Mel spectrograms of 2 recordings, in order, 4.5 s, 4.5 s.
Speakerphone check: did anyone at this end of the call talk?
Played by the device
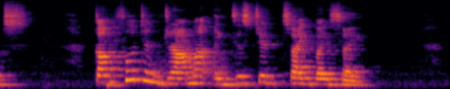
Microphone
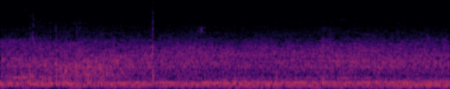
No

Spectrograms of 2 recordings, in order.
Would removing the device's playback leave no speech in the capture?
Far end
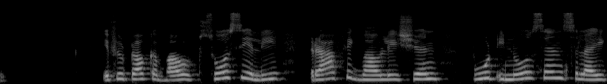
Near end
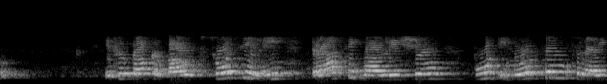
Yes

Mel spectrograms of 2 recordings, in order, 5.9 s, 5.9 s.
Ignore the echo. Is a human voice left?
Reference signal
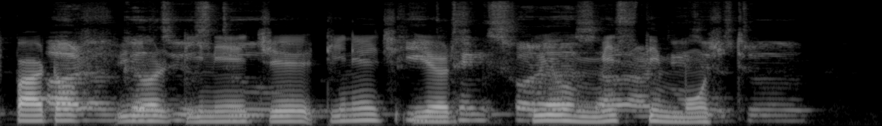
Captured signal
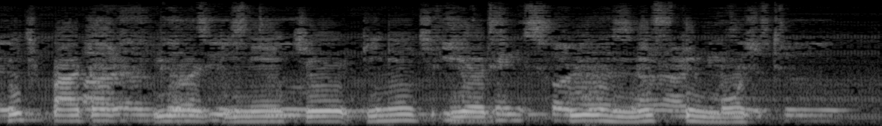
No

